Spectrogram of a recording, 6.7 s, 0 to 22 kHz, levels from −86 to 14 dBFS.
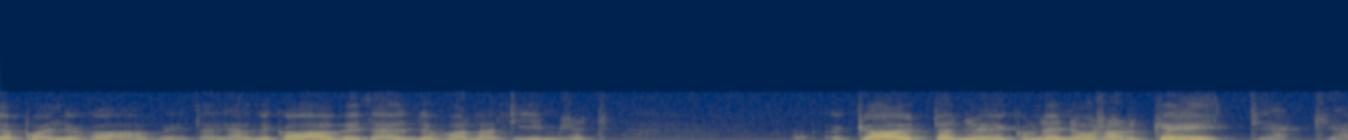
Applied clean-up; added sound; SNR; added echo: none; none; none; none.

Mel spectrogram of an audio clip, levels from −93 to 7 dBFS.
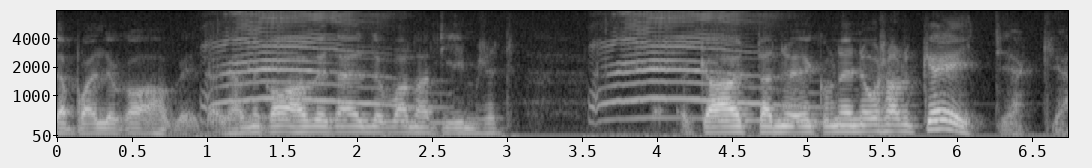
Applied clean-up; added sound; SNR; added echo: none; Cat; 9 dB; none.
